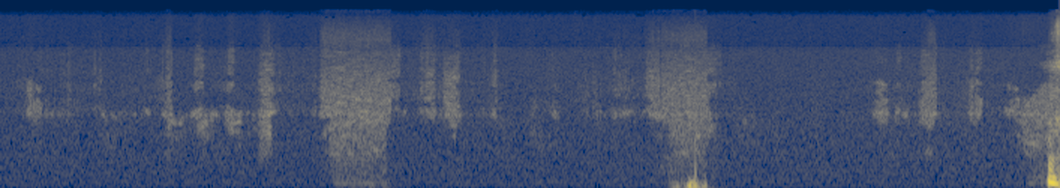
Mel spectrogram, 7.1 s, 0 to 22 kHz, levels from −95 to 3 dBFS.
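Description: A periodic USB or driver dropout affects this speech recording: between 3.15 and 6.64 s, something blocks the audio path every 0.5 s, and each time a couple of milliseconds of signal are replaced with silence, giving about seven evenly spaced ticks that are heard only while the voice is present.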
